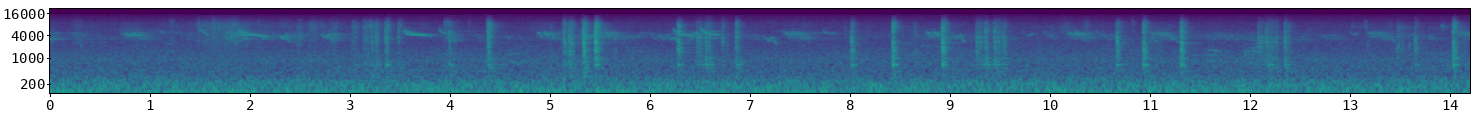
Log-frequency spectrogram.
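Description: Birds chirping over and over in short, sharp calls above a steady low rumble.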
